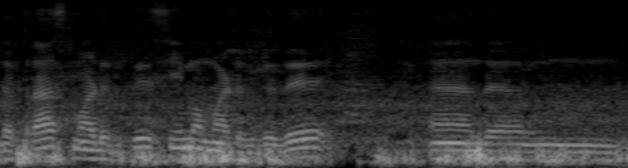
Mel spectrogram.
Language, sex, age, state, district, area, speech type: Tamil, male, 60+, Tamil Nadu, Viluppuram, rural, spontaneous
